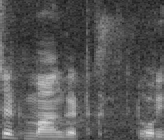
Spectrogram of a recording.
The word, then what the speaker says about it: Mangat: And Mangat, we pronounce it Mangat to be correct.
